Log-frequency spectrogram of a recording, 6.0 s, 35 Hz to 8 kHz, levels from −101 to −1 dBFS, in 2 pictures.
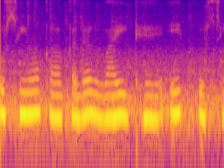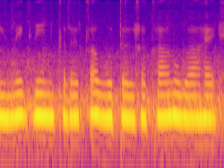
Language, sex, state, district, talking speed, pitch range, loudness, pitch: Hindi, female, Jharkhand, Ranchi, 150 wpm, 180-195 Hz, -12 LUFS, 185 Hz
